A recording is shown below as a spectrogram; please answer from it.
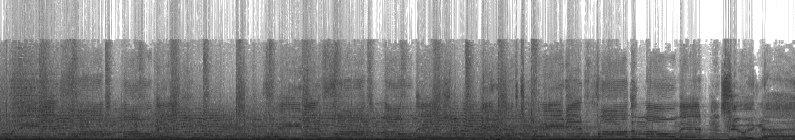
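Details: Loud distorted rock music with driving guitars, drums and vocals throughout; no animal voice can be picked out.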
